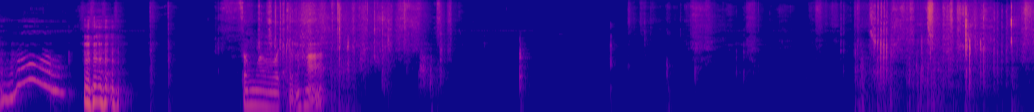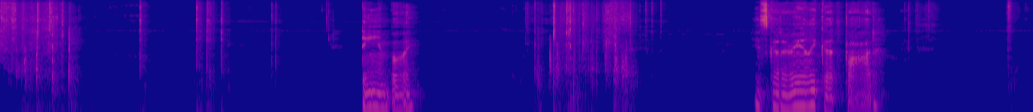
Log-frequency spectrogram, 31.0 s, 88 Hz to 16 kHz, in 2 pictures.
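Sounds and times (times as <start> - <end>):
paper pages rustling: 3.2 - 6.9, 9.4 - 11.4, 12.2 - 16.7, 23.4 - 25.4.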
